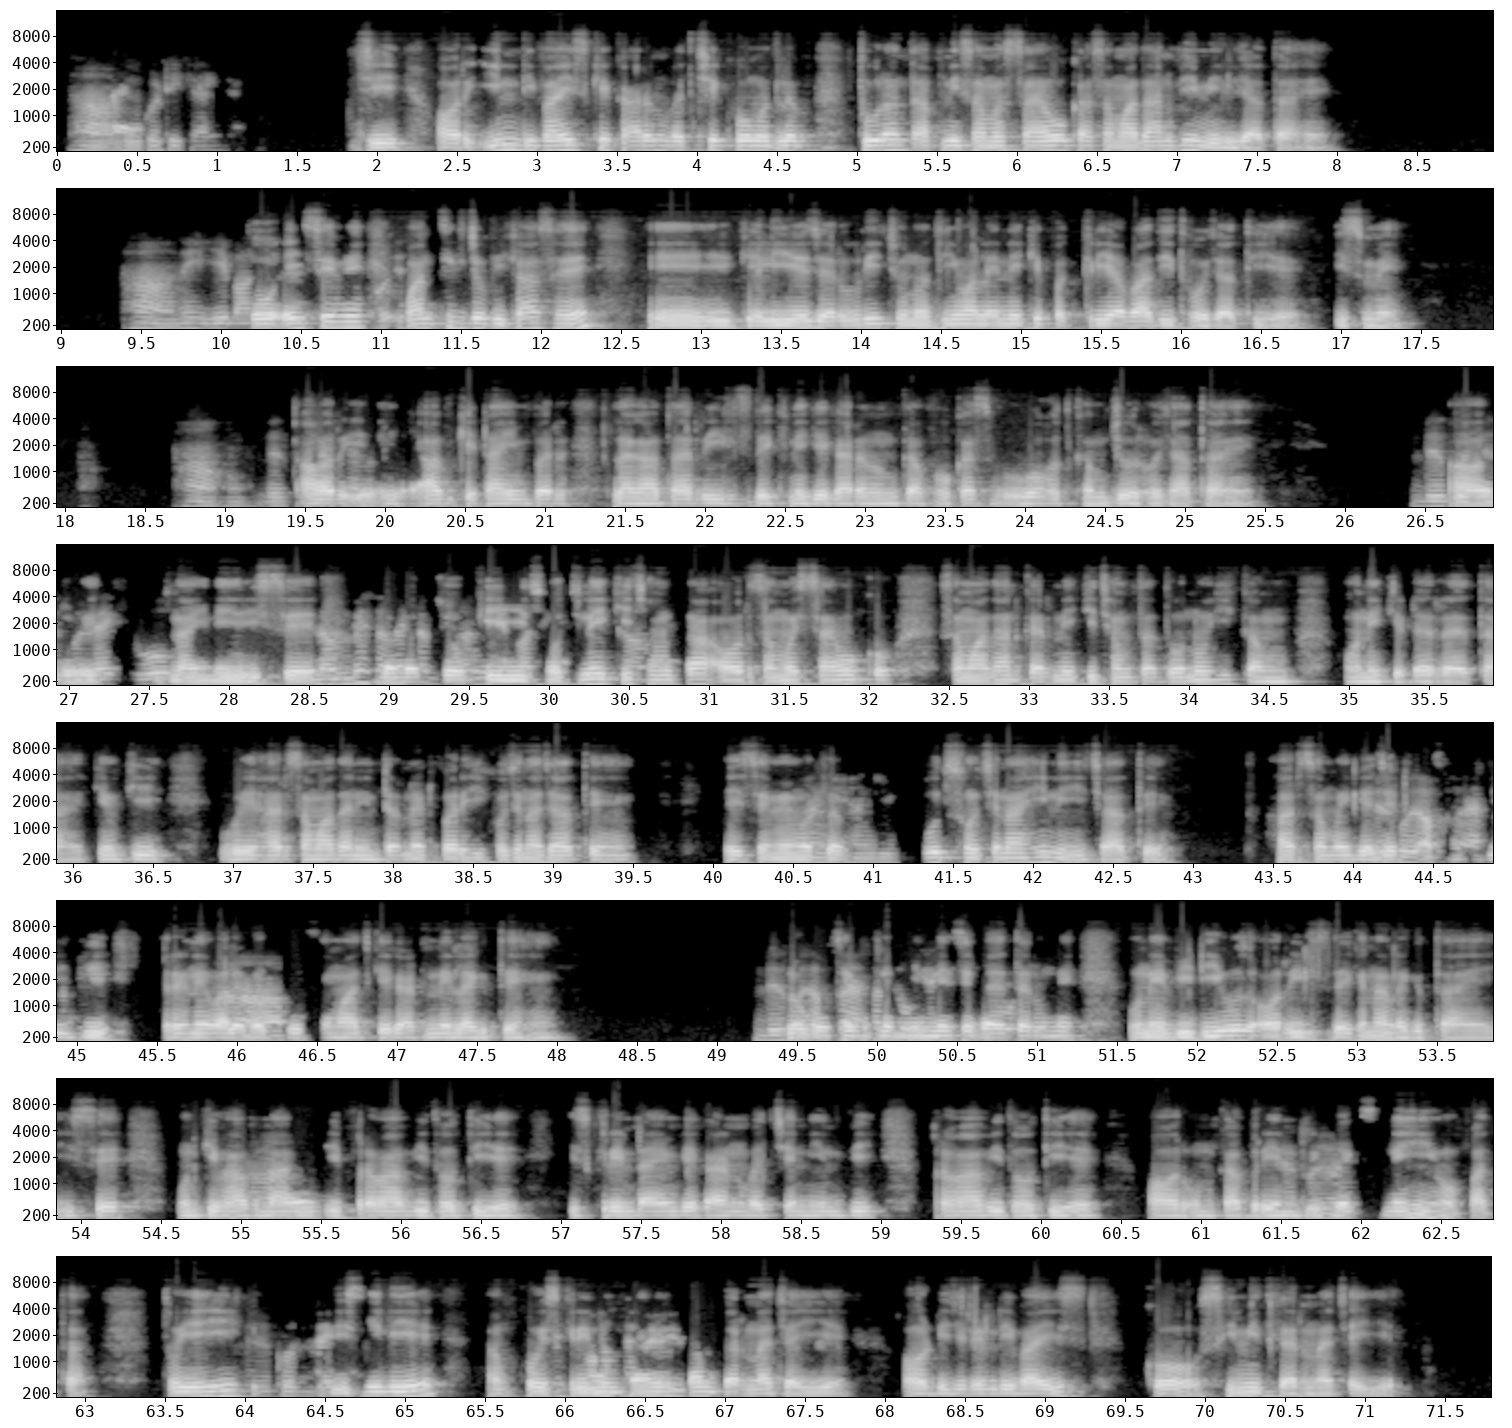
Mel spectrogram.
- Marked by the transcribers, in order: static; in English: "डिवाइस"; other background noise; in English: "टाइम"; in English: "रील्स"; in English: "फ़ोकस"; in English: "लाइक"; in English: "गैजेट"; in English: "बिज़ी"; in English: "वीडियोज़"; in English: "रील्स"; in English: "ब्रेन रिफ्लेक्स"; in English: "राइट"; in English: "स्क्रीनिंग टाइम"; unintelligible speech; in English: "डिजिटल डिवाइस"
- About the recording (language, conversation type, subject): Hindi, unstructured, आप अपने डिजिटल उपकरणों का उपयोग कैसे सीमित करते हैं?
